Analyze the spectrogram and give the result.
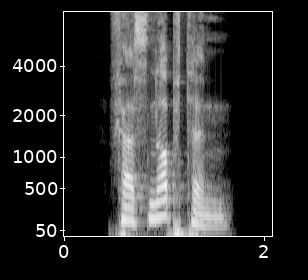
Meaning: inflection of versnobt: 1. strong genitive masculine/neuter singular 2. weak/mixed genitive/dative all-gender singular 3. strong/weak/mixed accusative masculine singular 4. strong dative plural
- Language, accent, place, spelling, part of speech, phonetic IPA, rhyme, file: German, Germany, Berlin, versnobten, adjective / verb, [fɛɐ̯ˈsnɔptn̩], -ɔptn̩, De-versnobten.ogg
